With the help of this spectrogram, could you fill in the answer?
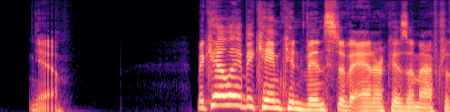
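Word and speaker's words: Michele: Which to me looks like it's spelled Michelle if anyone's curious. Yeah. But it's like the French but it's not. It's Italian. So it's Mikuel.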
